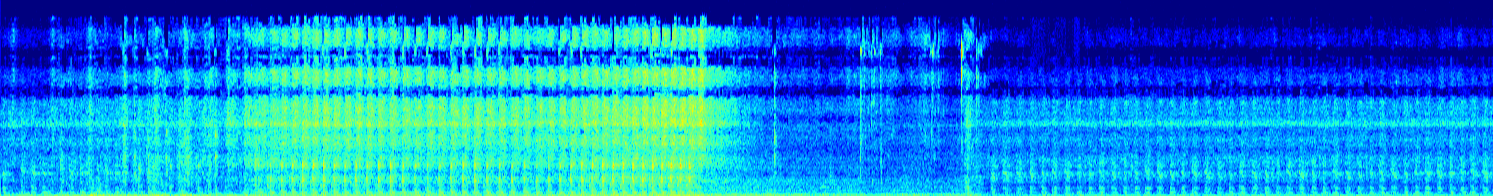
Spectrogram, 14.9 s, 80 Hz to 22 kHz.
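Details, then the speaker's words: Vauxhall Vivaro/Renault Trafic 1.9 dCi diesel after a runaway, fuel pump re-primed: cranks about four beats a second without catching, beats unequal. Owner suspects uneven compression across cylinders and thinks the engine is finished. "i do still think it's done for it sounds when it's turned over it's got compression on more cylinders than other"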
